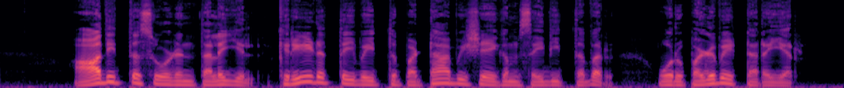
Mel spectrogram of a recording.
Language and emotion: Tamil, neutral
